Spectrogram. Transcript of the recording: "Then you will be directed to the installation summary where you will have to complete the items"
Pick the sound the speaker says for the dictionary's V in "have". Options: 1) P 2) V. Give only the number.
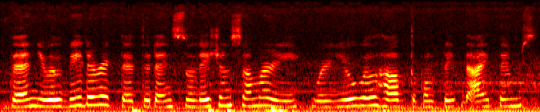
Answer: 1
